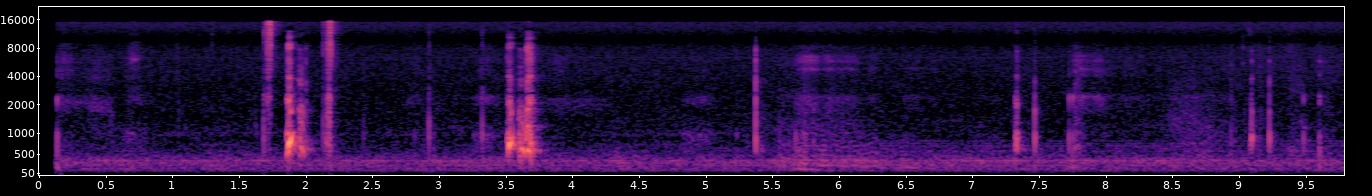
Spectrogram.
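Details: Hiccups in a baby while finger sucking: soft, brief clicking hiccups at irregular intervals, a few every several seconds, over quiet room noise.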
